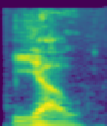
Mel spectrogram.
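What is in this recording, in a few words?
"yàuh", from, Cantonese; 由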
